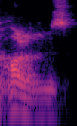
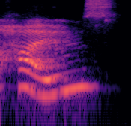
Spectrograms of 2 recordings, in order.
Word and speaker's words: Holmes: say it right uh L is totally right but it's a silent see it's a silent that's not homes holes it's a silent ELD isn't it no it's not silent might be Sherlock HS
